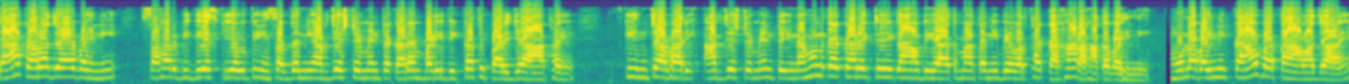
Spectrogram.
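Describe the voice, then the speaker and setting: In a cartoonish character voice at an extremely high pitch, a woman speaks at a moderate pace with fairly even intonation and very even loudness. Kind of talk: comic cartoon voice acting. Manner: commiserating, chatty.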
